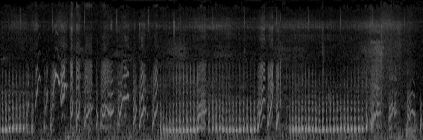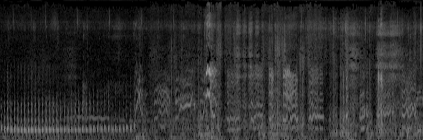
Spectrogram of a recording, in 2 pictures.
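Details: Guinea pig. A guinea pig calls in long, sustained squeals, each held steady for a second or two, with short chirps between them. Later the calls give way to rustling and light scratching.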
